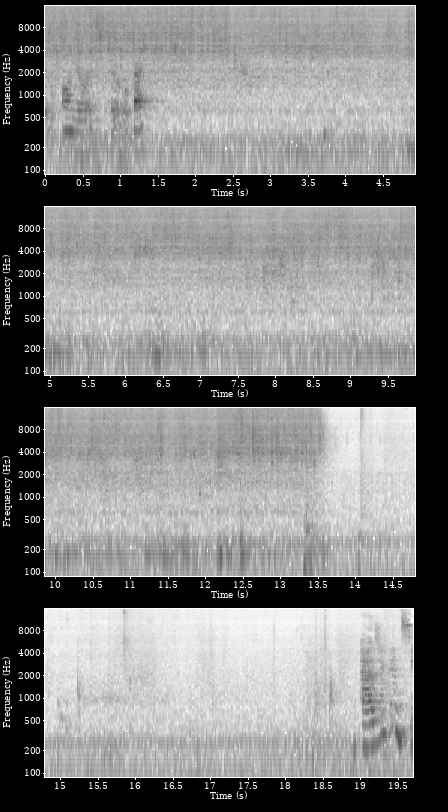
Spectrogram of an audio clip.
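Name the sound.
washing hands under a running tap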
